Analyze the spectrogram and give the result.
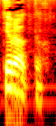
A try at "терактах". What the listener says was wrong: Ах ты, ну, никак ты ясно не произносишь окончание.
